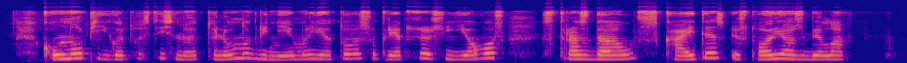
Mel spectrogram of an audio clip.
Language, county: Lithuanian, Klaipėda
